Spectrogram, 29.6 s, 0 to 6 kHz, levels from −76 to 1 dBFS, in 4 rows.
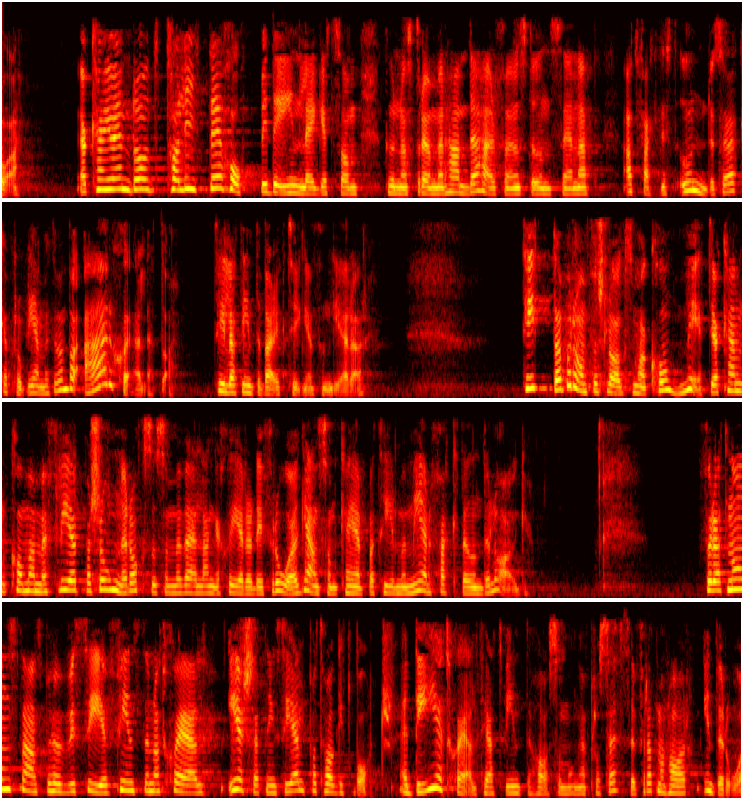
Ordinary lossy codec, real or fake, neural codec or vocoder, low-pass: AAC, 32 kbps; real; none; 5.4 kHz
